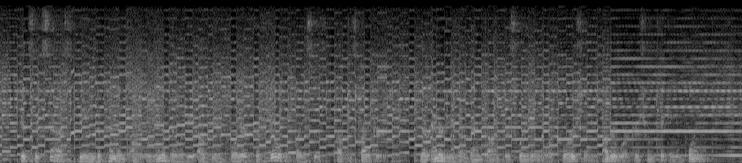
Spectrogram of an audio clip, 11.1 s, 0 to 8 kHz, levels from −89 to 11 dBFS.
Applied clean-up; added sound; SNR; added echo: none; Electric guitar; -1 dB; reverberation time 1.0 s.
